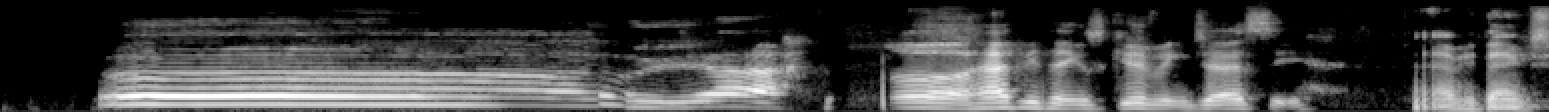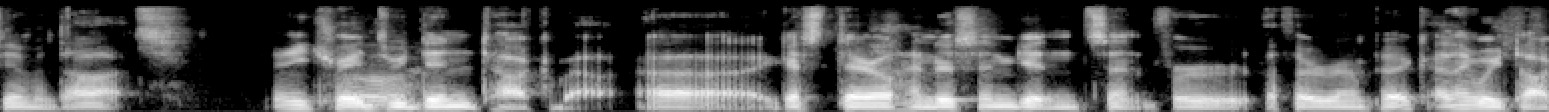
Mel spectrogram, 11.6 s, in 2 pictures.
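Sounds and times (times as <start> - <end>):
person yawning: 0.4 - 3.6
speech: 2.4 - 11.6.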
